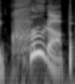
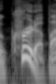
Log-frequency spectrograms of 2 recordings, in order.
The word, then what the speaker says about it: Crudup: And by the way, Crudup is how it's said. I said it Crudup one time, and somebody got very angry at me over that. So Crudup, I actually checked it to make sure I was right.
